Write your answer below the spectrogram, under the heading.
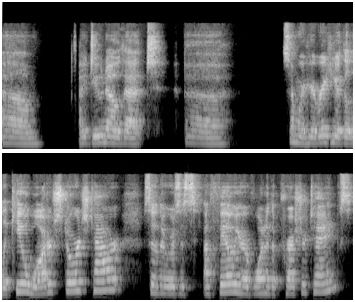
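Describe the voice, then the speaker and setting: A woman speaks at medium pitch in an unremarkable speaking voice, with ordinary pitch variation. Her pace is moderate and the background quiet. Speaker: town finance staff presenting budget. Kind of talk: council meeting financial report. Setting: town council meeting, sharing screen.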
